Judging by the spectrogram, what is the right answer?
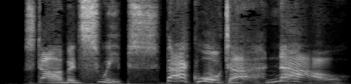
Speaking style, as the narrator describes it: Kratos roared

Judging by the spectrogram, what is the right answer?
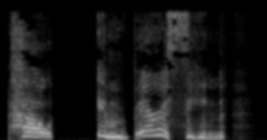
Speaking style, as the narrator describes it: Alex whimpered, actually managing to fill her eyes with tears

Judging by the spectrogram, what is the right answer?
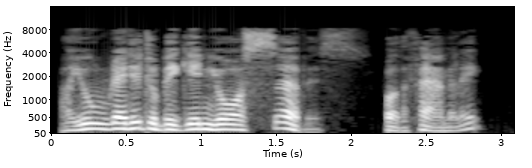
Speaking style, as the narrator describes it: He said it so calmly

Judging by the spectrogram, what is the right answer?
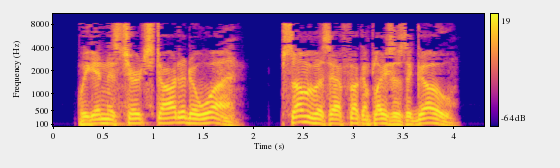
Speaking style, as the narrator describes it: Kai shouted to the men in the room

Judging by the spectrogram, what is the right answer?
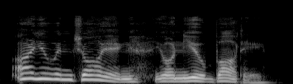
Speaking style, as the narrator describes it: she asked in a flat tone

